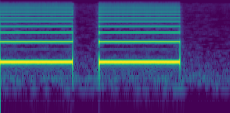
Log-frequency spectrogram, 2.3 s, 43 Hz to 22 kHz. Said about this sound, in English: Four short beeps or vibrations indicate $50. One short beep or vibration, followed by a long beep or vibration, indicates $100. Two long beeps or vibrations indicates that the banknote cannot be read.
